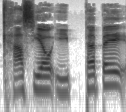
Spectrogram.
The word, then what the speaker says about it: cacio e pepe: I think this is a kale salad, cacio e pepe inspired.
